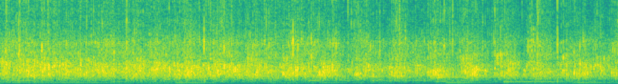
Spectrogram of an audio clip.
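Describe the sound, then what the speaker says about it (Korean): Wedding guests applauding the bride and groom in a Seoul reception hall, sustained even clapping filling the room while sustained musical tones play underneath. "자, 그럼 신랑 신부 인사 여러분 박수로 함께 해주시기 바랍니다."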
